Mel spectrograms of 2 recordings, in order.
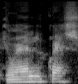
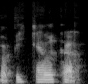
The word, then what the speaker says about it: quelques: Ini bacanya kelke ya, bukan kelkes, bukan, tapi kelke.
